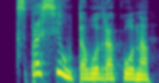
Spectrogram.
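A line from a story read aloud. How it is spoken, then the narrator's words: Irritated, curt. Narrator (Russian): раздраженно бросает Хейден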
